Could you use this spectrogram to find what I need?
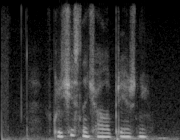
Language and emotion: Russian, neutral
